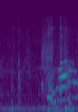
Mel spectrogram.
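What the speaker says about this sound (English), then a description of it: "Sorry, my cat is crying." A pet cat meows indoors: a short, faint cry near the end, with soft household sounds and a faint voice nearby.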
